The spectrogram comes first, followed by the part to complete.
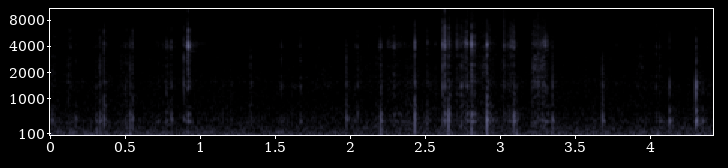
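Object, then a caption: Plastic tub with lid. A white plastic tub with a red printed lid is held on its side close to the microphone while fingernails scratch and tap across the lid and rim. The result is a quiet run of dry, scratchy clicks and light taps with short, high, bright ticks and almost no ring. The tub sounds hollow, though its fill level isn't visible.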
